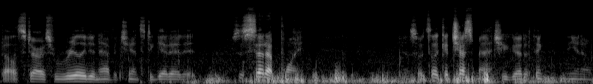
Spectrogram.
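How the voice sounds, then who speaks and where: A man's voice: mid-range voice, steady tone, quick pace, vocal fry. A man, a coach, giving casual play-by-play commentary on a school tennis match outdoors, chatty and full of praise for the shots. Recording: faint outdoor background noise.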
